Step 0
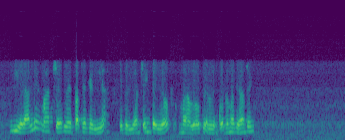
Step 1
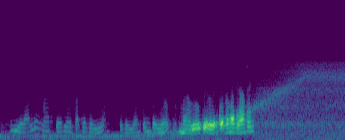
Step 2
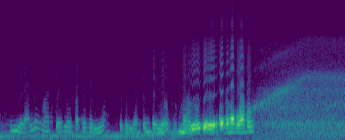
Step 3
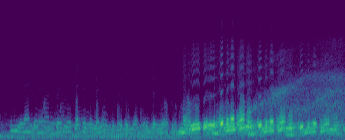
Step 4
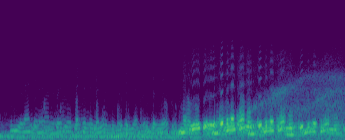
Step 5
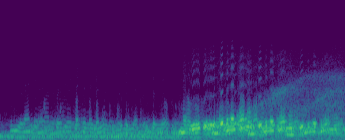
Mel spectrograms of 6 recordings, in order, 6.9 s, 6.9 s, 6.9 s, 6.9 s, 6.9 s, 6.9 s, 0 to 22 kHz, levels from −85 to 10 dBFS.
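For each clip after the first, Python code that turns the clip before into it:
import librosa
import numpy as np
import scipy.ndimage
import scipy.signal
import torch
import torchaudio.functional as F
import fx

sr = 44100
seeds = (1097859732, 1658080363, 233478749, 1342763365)

y1 = fx.dynamic_eq(x, sr, hz=2300.0, q=0.85, threshold_db=-41.0, ratio=4.0, max_db=-6)
y1 = fx.filter_sweep_lowpass(y1, sr, from_hz=120.0, to_hz=2300.0, start_s=2.77, end_s=6.12, q=7.9)
y1 = y1 * 10.0 ** (-6.5 / 20.0)
y2 = scipy.ndimage.median_filter(y1, 15, mode='constant')
y2 = fx.band_squash(y2, sr, depth_pct=40)
y2 = y2 * 10.0 ** (5.0 / 20.0)
y3 = fx.tremolo_random(y2, sr, seeds[0], hz=3.5, depth_pct=55)
y3 = fx.echo_pitch(y3, sr, ms=219, semitones=-2, count=3, db_per_echo=-3.0)
y3 = y3 * 10.0 ** (-2.0 / 20.0)
y4 = fx.bass_treble(y3, sr, bass_db=10, treble_db=-9)
y5 = y4 + 10.0 ** (-12.0 / 20.0) * np.pad(y4, (int(267 * sr / 1000.0), 0))[:len(y4)]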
